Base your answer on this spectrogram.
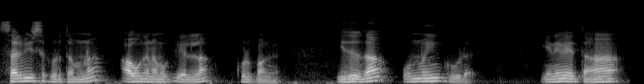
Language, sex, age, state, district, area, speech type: Tamil, male, 45-60, Tamil Nadu, Perambalur, rural, spontaneous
